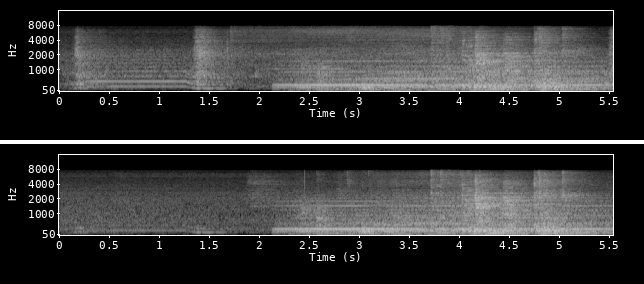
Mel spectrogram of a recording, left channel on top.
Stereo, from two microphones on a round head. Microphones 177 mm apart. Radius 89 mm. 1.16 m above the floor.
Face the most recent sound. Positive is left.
turn(degrees=-40)  # may be behind; listen again after turning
